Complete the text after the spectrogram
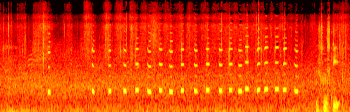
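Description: A metal detector beeps in quick, repeated tones.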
